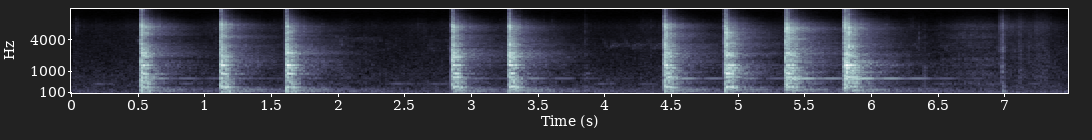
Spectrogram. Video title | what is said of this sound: chevy tahoe differential carrier bearing replacement full detail 6.8 | until you hear a hollow sound then you're good to go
